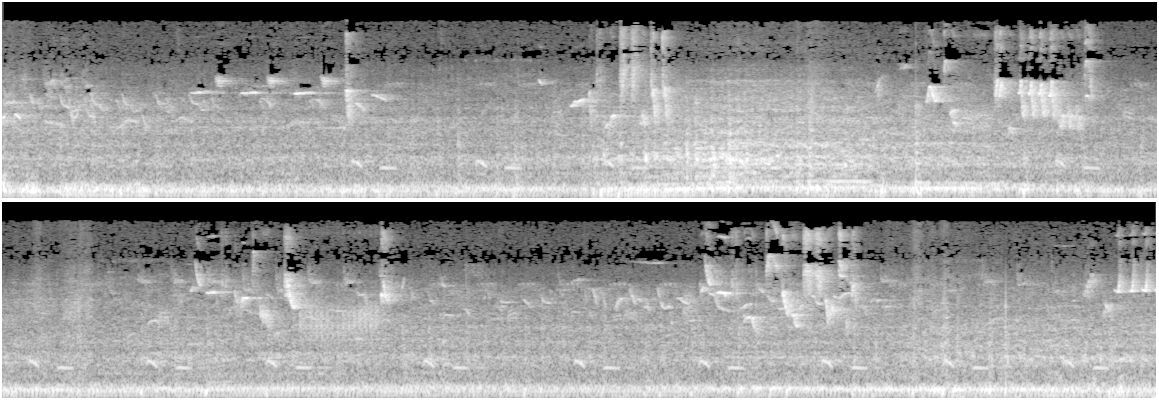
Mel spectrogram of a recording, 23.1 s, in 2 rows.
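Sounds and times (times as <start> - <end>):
small birds chirping: 0.0 - 23.0
tractor engine droning: 0.0 - 23.0.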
